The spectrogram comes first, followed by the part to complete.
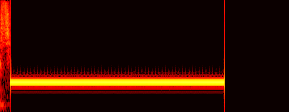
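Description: A single steady, pure electronic beep tone held for about three seconds at an unchanging pitch, then cut off suddenly.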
